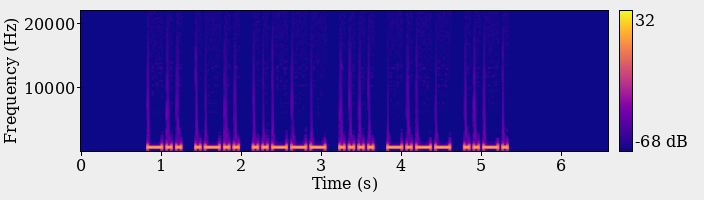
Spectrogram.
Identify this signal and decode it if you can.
Morse code, heard as a keyed tone, about 21 wpm, 700 Hz. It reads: DL2HYF
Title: DXCC-100 Call Signs - 6 Characters - Repeated 2x - 20wpm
